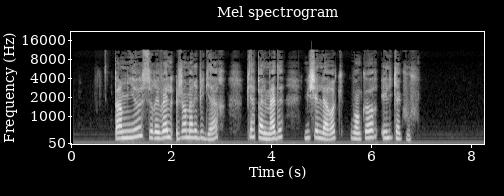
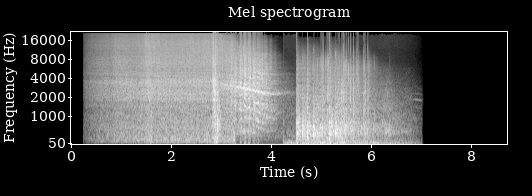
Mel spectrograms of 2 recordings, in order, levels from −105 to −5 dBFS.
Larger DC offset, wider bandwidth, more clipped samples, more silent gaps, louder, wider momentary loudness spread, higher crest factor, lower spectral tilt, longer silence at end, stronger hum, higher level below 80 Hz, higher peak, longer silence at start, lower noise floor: neither; second, 11.5 kHz vs over 20 kHz; second, under 0.1% vs 1%; neither; second, -20 LUFS vs -9 LUFS; about the same, 19 LU vs 21 LU; first, 22 dB vs 14 dB; first, -3 dB/octave vs -1.5 dB/octave; second, 1.35 s vs 2 s; first, 50 Hz at -50 dBFS vs none; second, -60 dBFS vs -32 dBFS; about the same, 0 dBFS vs 0 dBFS; first, 0.9 s vs 0.35 s; first, -62 dBFS vs -37 dBFS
